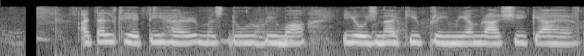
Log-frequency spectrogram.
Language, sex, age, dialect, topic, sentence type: Hindi, female, 18-24, Awadhi Bundeli, banking, question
